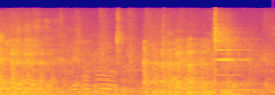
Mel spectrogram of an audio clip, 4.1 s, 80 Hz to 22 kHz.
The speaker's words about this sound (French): Alors nous avons entendu une cloche, alors c'est juste un petit avertissement, parce que toutes les familles, pendant les DP3, vont sonner, d'accord, je vous préviens, dès à présent.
